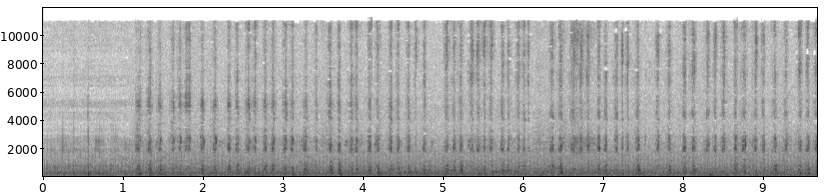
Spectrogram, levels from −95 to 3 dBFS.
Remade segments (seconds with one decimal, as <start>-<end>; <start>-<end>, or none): 0.0-1.1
